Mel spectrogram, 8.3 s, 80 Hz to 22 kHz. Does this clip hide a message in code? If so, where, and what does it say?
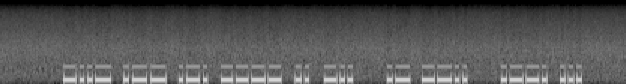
Yes: Morse code (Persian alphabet) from 0.8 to 7.8 s, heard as a keyed tone, hand-sent with a straight key, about 22 wpm, 300 Hz. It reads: خورشید از پس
